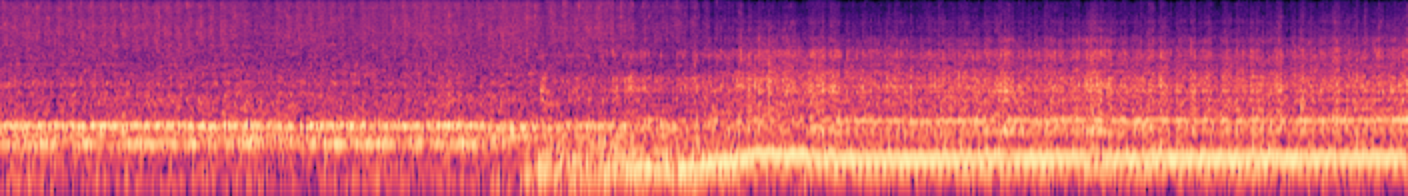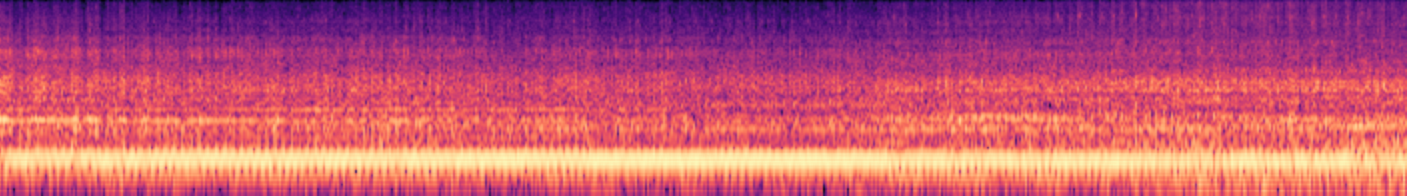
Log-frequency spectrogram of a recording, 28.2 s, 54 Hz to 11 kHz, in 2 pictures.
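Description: Ferrari Enzo's V12 engine running at a steady idle. About six seconds in the note changes: it drops, then climbs a little, gets louder, and holds steady from then on.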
